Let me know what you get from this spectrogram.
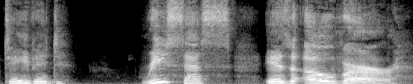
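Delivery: loud, slow scolding; stern teacher. A narrator's reading. Teacher telling David off for gum, slow and stern. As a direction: spell out each word like a strict teacher.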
